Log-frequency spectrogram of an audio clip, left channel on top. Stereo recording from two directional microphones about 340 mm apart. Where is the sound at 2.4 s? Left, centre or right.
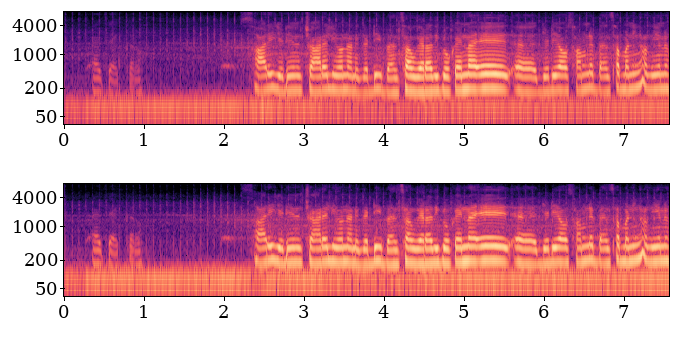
Centre.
